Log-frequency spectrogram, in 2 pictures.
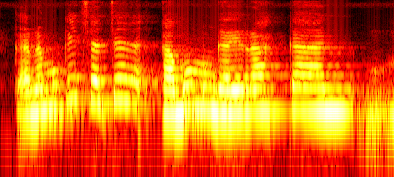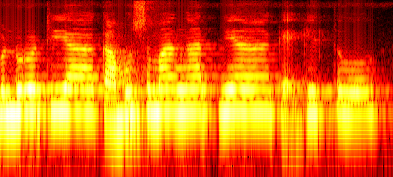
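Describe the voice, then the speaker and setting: A woman tarot reader talks straight to the viewer in a chatty, repetitive way. Her voice sits a little high, and the room around her adds a clear echo. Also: fairly even intonation, a little slow, darkish tone. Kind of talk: casual general tarot reading monologue. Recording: roomy echo.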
